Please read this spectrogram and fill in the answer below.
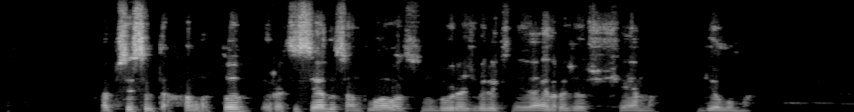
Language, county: Lithuanian, Kaunas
